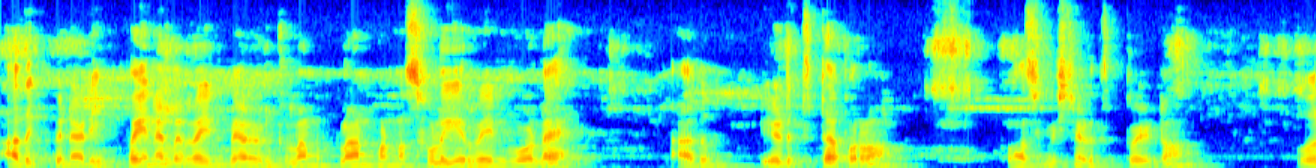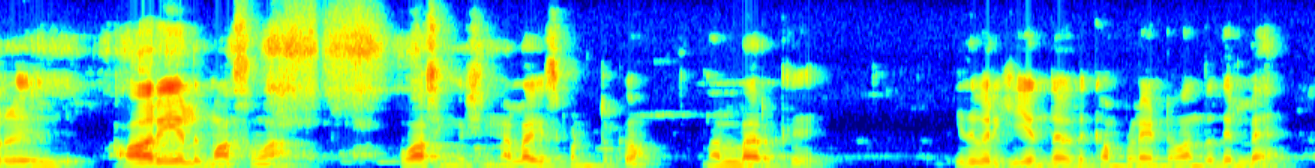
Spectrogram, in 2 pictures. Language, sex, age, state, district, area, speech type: Tamil, male, 45-60, Tamil Nadu, Krishnagiri, rural, spontaneous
